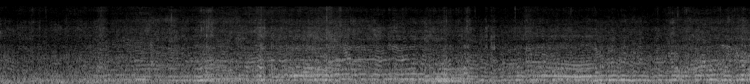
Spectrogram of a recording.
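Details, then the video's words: Honey bee hive beside a river: a dense, steady droning hum of many bees, with low wavering tones that swell and fade slightly over several seconds and a soft hiss behind. "Honey Bee ASMR - 150 Hz Buzzing Bee Hive by the River"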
